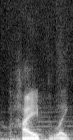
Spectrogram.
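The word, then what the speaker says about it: HYIP: It's called the High Yield Investment Program, not spelled like hype, spelled like hype like this.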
